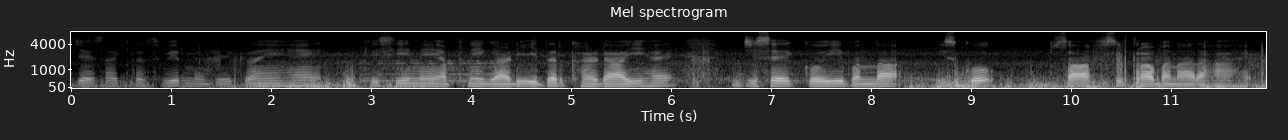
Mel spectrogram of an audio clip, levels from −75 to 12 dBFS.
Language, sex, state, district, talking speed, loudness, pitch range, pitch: Hindi, female, Chhattisgarh, Bastar, 110 wpm, -19 LUFS, 120-130 Hz, 125 Hz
